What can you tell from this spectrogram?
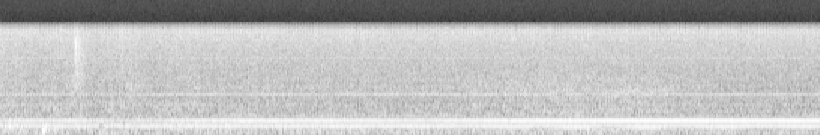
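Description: A steady electrical hum with several held tones over an even hiss, unchanging throughout, with one faint click about a second in.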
